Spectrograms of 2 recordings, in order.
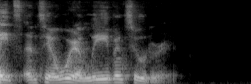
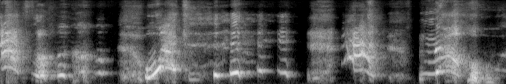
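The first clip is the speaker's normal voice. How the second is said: high, loud, laughing disbelief; can't believe what she said; shocked laughing; 6 dB louder, much slower than usual. Real, not acted. Dad reacting to his daughter's curse, laughing high. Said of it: "dad shocked, laughing".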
